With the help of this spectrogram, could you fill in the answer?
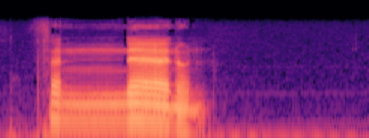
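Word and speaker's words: فنّان: Fanon fannan c'est la lettre noun qui possède un doublement de la chada.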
